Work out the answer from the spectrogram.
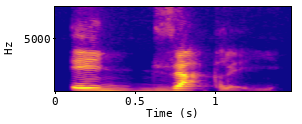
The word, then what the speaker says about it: exactly: um g exactly exactly it's a gur not a curse so it's not it exactly it's you should be able to feel some voicing in your throat there when the pressure builds up and airflow stops in and then from there you do a zed za za za za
